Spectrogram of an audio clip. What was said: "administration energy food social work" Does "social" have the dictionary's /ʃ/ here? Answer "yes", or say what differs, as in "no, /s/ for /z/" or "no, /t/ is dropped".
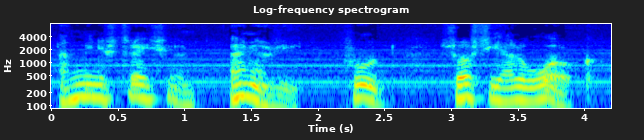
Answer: no, /s/ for /ʃ/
